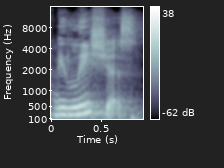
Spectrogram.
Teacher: Nhấn cho cô vào trọng âm 2 nhá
